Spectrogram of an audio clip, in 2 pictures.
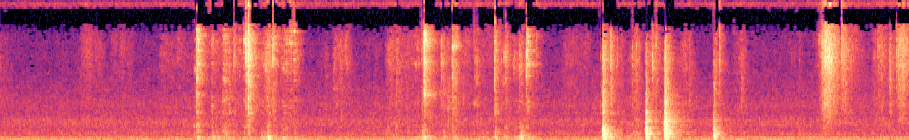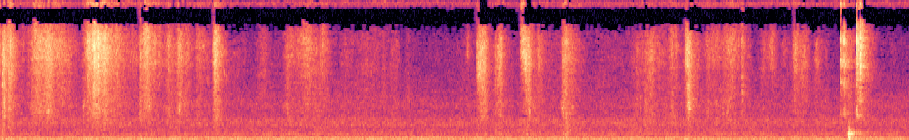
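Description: Small objects clatter and clink as they are rummaged through in a drawer.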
